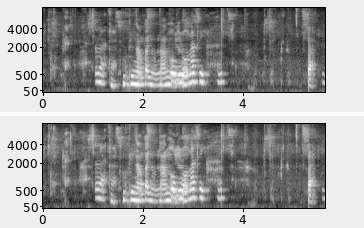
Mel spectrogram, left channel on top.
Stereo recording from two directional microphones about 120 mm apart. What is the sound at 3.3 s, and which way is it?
Speech, 35° left (ahead or behind).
